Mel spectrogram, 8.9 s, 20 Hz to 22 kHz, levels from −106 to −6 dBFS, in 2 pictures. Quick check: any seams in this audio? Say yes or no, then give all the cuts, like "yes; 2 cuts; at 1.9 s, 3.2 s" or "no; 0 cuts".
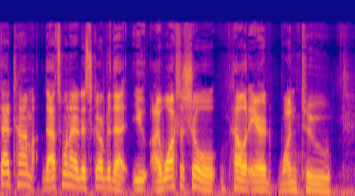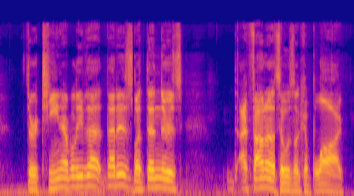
yes; 2 cuts; at 6.1 s, 7.9 s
